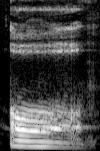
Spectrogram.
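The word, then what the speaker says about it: ॐ: A plus U equals O plus Ma, Om.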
